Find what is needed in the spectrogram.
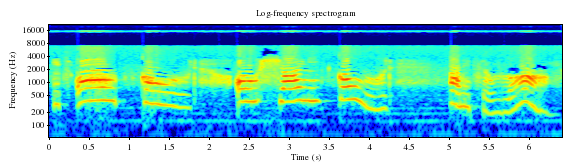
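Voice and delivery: dreamy. Acted. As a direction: linger on each word in awe. Slow dreamy over gold gown.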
